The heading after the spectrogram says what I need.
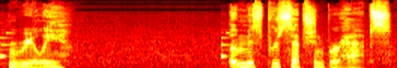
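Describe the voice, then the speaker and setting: A man playing an aloof, blunt young scholar in a video game, speaking in a measured, formal deadpan. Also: fairly low pitch, a little hiss or hum. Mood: curt, inquiring. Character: aloof, blunt young male scholar serving as reluctant acting sage. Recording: soft background music behind the voice.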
